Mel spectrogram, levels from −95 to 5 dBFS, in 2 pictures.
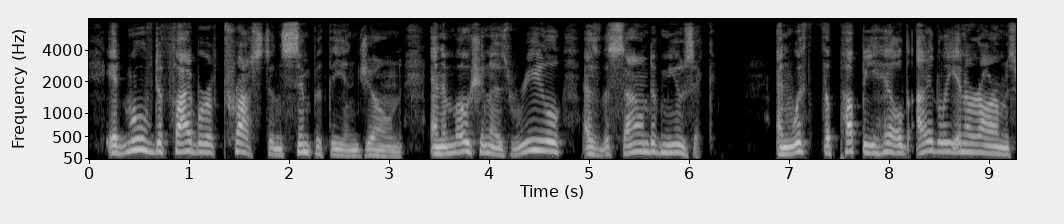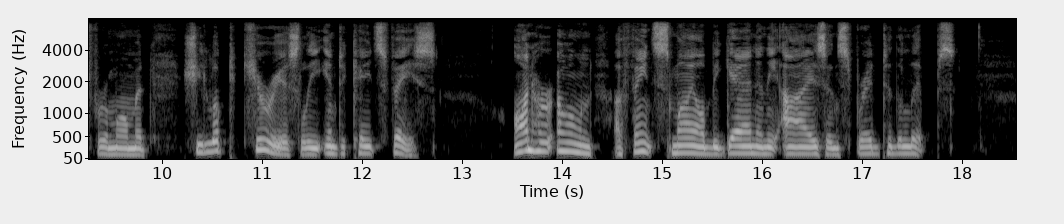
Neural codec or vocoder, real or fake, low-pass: none; real; 7.2 kHz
